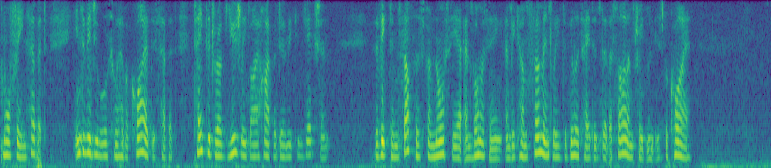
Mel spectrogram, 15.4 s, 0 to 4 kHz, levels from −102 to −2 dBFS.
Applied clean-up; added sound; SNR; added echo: neural mask model Resemble Enhance denoiser.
